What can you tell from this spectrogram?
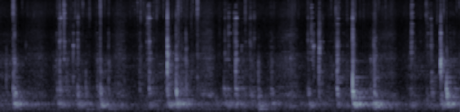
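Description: Pipe wrench clicking and ratcheting on the threaded nose of an MTV spring park brake chamber as the chamber is unscrewed from the brake housing by hand in short strokes, after being broken loose with a hammer. Irregular sharp metal clicks come every fraction of a second.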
